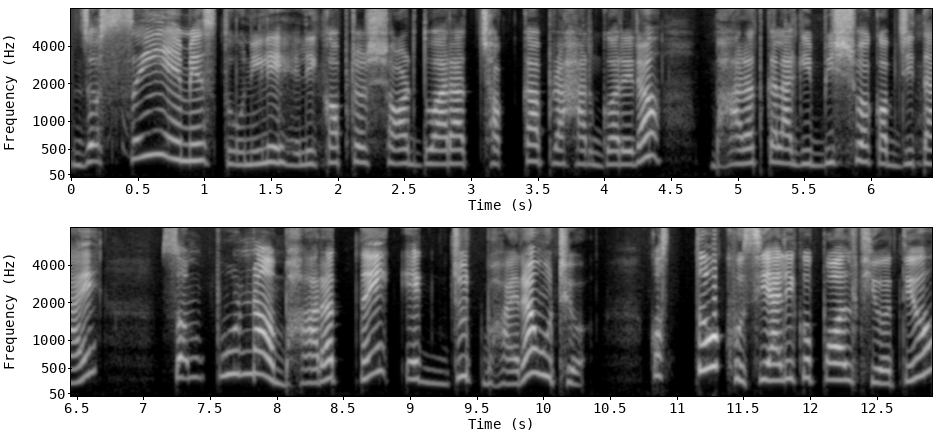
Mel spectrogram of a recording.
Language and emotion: Nepali, happy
